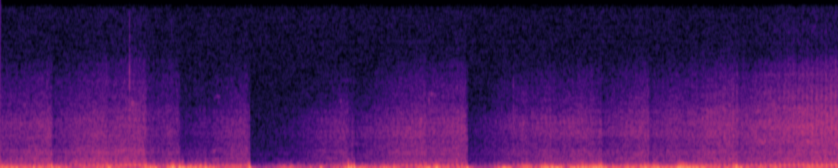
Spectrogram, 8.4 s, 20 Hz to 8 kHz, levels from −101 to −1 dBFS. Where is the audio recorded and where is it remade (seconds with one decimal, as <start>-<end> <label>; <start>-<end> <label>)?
0.0-7.1 recorded; 7.1-7.7 remade; 7.7-8.4 recorded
